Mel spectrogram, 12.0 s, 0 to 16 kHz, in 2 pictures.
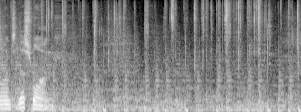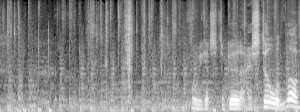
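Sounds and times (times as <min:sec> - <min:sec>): background music: 0:00.0 - 0:12.0
foil wrapper crinkling and tearing: 0:01.8 - 0:02.6, 0:03.3 - 0:09.6.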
